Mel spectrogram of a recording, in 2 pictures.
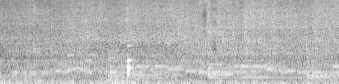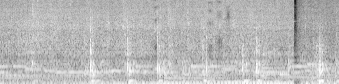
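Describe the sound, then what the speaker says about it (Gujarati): A spoon scrapes and stirs through sizzling masala of salt and crushed garlic chutney in a pan for Gujarati-style brinjal bharta, repeated clinks and scrapes over a steady frying hiss, no talking. "છે થોડું પાણી નાખી હલાવશું"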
